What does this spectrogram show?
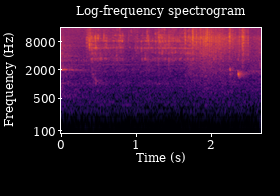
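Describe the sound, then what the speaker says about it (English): Ordinary hydrogen peroxide poured into water in a container, a faint, soft trickle and splash with a few light drips, quiet and close, with no voices. "Add some peroxide in there."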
